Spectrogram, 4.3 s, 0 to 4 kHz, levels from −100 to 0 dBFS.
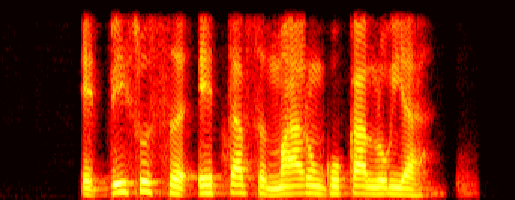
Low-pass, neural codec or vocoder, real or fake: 3.6 kHz; codec, 16 kHz, 0.8 kbps, ZipCodec; fake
